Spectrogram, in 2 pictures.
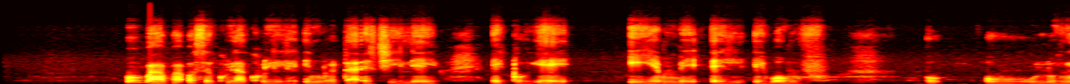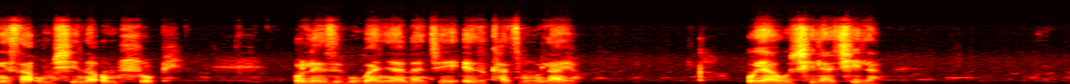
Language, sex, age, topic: North Ndebele, female, 50+, health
